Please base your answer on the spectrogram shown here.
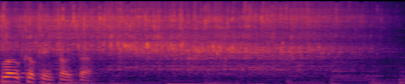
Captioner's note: sizzling sound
